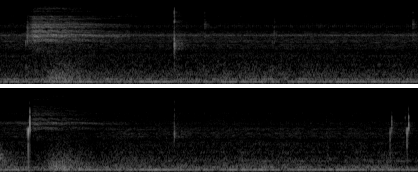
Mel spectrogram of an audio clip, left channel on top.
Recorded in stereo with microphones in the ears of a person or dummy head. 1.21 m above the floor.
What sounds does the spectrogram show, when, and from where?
0.3 s laughter: 25° left (ahead or behind); by 1.3 s 30° left (ahead or behind)
1.7 s a finger snap: 35° left (ahead or behind)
